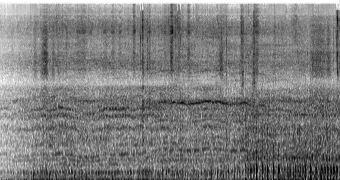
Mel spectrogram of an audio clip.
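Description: A motorcycle engine runs steadily up close, a loud continuous rumble with some clatter that shifts near the end as the bike slows, with no talk over it.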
